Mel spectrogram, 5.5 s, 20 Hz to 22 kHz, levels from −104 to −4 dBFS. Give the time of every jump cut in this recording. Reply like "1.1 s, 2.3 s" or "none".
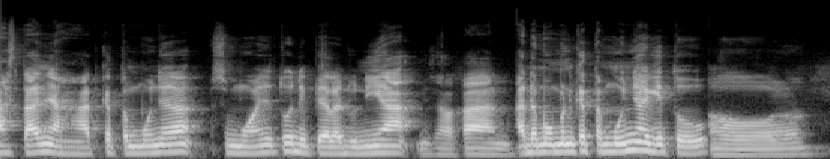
3.3 s, 4.7 s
